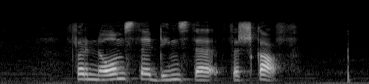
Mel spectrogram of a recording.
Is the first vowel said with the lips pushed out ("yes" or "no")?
no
